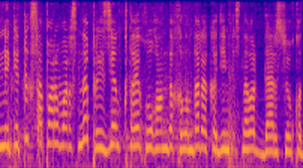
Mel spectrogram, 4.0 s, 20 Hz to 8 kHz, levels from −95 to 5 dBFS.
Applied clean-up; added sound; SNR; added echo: neural separator model SepFormer DNS4.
